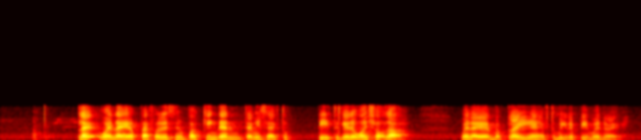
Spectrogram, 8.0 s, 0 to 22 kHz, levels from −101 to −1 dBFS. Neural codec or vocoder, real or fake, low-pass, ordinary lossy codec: none; real; 5.4 kHz; none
